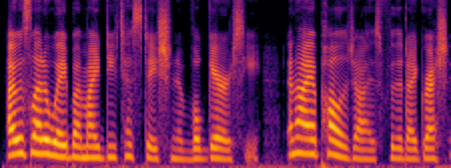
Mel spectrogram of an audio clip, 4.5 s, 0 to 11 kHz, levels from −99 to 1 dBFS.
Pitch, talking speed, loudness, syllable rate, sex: 220 Hz, 200 wpm, -19 LUFS, 6.7 syllables/s, female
